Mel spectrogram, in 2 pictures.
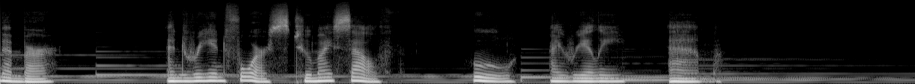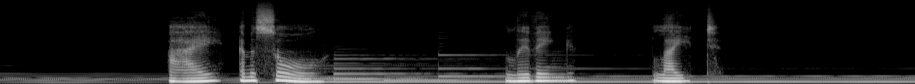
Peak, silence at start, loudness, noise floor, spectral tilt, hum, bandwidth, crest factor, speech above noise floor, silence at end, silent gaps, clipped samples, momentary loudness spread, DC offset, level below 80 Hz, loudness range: -2 dBFS; 0 s; -16 LUFS; -45 dBFS; -7 dB/octave; none; 13.5 kHz; 14 dB; 31 dB; 0 s; none; under 0.1%; 20 LU; under 0.1%; -60 dBFS; 5 LU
